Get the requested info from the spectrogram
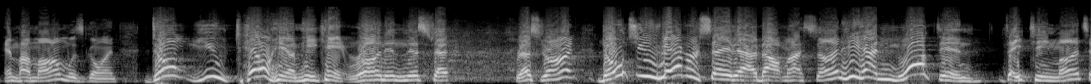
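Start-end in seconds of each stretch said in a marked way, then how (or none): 1.5-10.9 louder, fierce protective mother; mom scolding. Retold or imitated. Mother defending her son to restaurant diners, fierce and louder. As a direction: snap back at the diners for your son.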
